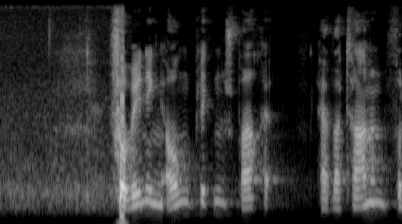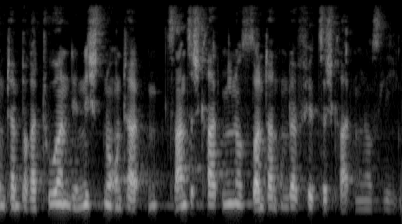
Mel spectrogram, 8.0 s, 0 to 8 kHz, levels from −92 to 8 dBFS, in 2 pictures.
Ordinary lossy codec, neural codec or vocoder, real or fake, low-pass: none; none; real; 7.2 kHz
